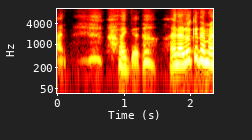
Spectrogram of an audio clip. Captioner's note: breathes heavily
